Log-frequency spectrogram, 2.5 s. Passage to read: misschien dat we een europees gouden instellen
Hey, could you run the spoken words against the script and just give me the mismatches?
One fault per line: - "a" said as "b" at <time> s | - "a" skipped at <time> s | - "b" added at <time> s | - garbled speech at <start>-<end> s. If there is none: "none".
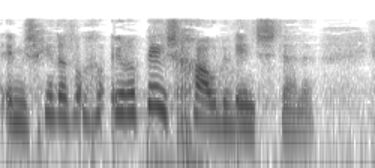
none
